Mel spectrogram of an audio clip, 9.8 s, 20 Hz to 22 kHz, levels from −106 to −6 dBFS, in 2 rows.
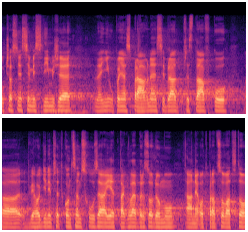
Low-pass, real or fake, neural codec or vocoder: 14.4 kHz; real; none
